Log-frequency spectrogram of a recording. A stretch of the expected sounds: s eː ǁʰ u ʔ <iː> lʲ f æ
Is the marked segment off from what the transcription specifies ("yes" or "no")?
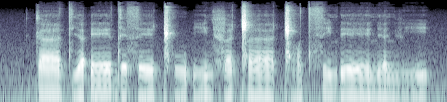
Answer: no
